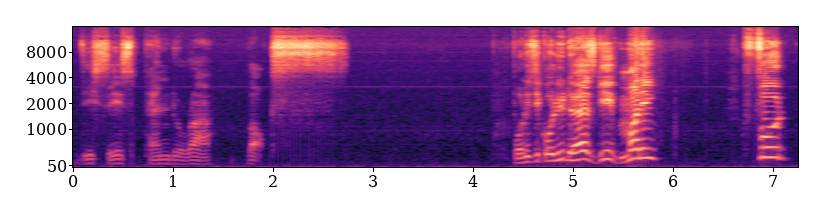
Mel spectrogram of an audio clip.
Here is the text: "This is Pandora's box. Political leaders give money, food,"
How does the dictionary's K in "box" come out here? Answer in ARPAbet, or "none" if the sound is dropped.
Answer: K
